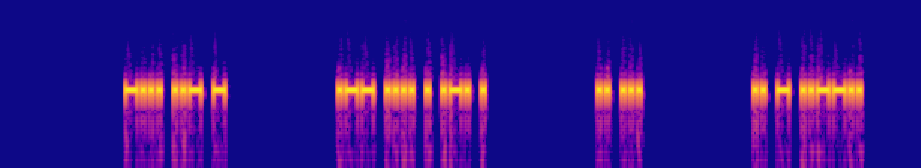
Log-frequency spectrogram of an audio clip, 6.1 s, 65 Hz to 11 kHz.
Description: Morse code, heard as a keyed tone, about 44 wpm, 700 Hz. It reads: BUT WHERE IS IT?
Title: 4x Word-Spacing - Sentences from Top 200 Words - 45wpm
